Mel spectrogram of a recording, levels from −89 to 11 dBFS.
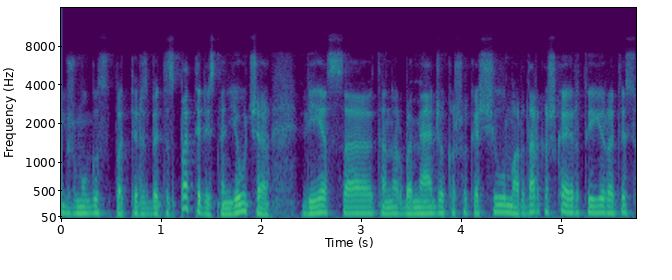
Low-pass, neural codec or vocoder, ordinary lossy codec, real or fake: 7.2 kHz; none; Opus, 24 kbps; real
